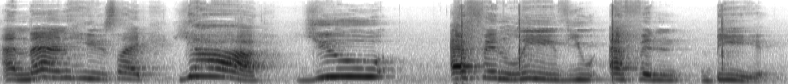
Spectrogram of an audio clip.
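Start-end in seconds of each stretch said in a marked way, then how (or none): 1.3-5.7 put-on very slowly dragged-out, drawn-out shouting. Retelling a man telling her to leave, imitating someone yelling. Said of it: "hear this guy yelling at me".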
